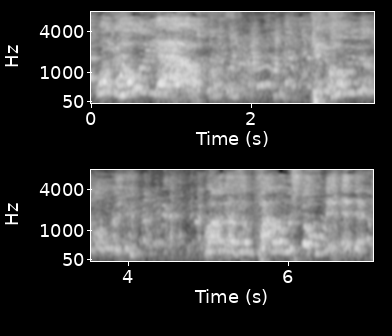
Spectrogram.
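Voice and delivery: wife's voice. Retold or imitated. Acted exchange with wife, shouted laughing.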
